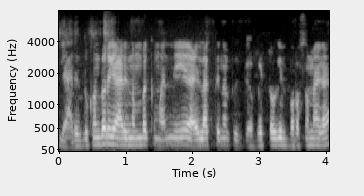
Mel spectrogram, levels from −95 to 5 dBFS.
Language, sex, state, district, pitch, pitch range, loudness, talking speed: Kannada, male, Karnataka, Gulbarga, 145 Hz, 140-150 Hz, -18 LUFS, 175 wpm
